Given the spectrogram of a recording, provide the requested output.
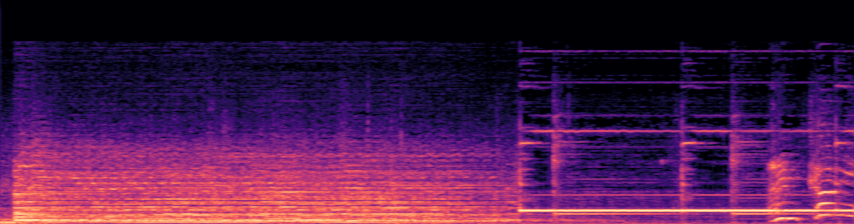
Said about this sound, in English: I'm coming. Don't have to rip the bell off the door, young man.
